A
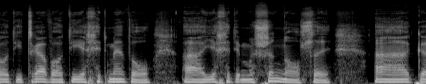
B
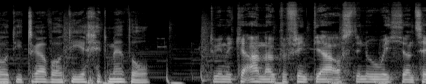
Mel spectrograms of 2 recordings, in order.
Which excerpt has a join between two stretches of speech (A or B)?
B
